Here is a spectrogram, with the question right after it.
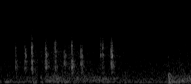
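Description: Someone types in Vim on a computer keyboard. A quick run of soft, close key clicks is followed by a pause and one heavier key tap, all faint and alone.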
